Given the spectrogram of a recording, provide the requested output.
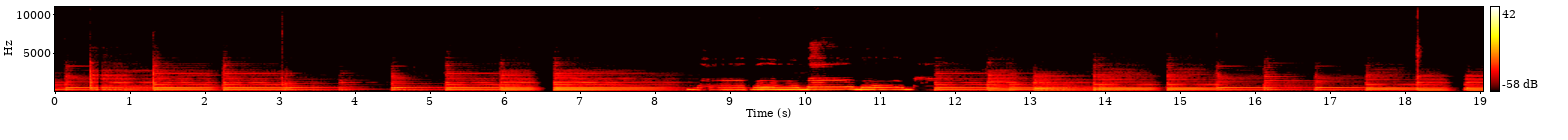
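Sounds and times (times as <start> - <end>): piano playing: 0.0 - 19.0
woman singing held notes: 8.4 - 11.9.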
